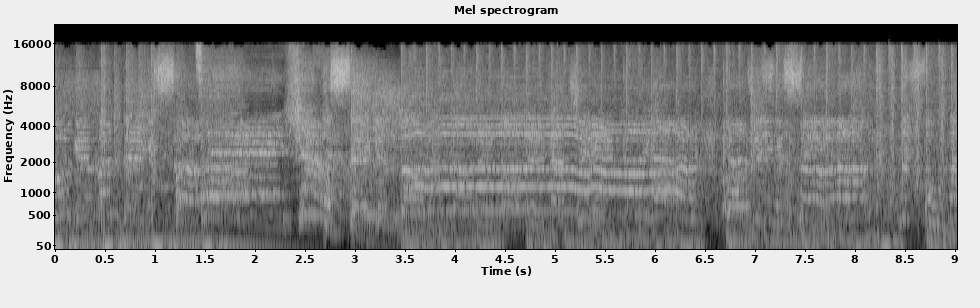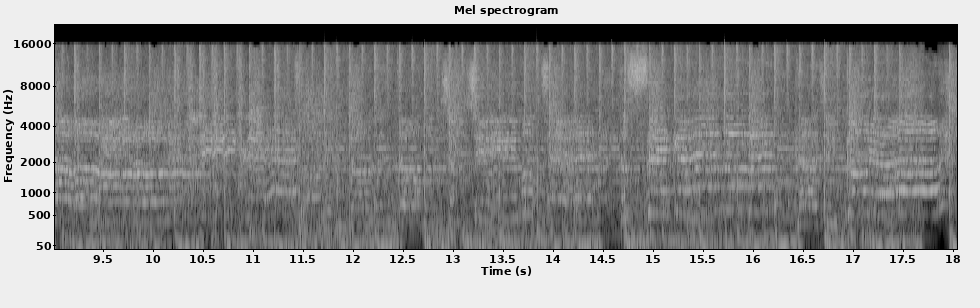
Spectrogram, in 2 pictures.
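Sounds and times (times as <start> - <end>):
heavy bass beat: 0.0 - 1.9, 3.5 - 17.7
female vocalists singing: 0.0 - 18.0.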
